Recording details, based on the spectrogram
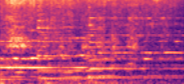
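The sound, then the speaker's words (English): Steady rain falls under a cloudy sky in a continuous, even hiss, with a faint sustained tonal hum running underneath. No one speaks. “It's cloudy and raining.”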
